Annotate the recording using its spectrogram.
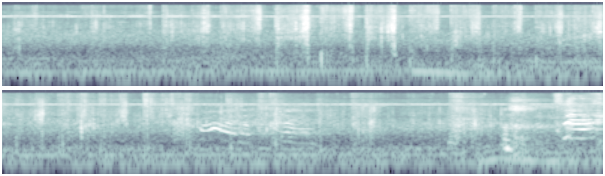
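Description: Footsteps on a gravel path, a regular series of steps about three a second, over a steady low hum. A faint voice comes in briefly partway through and again near the end.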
